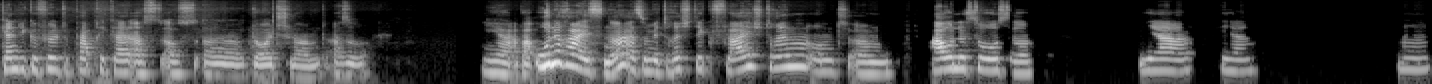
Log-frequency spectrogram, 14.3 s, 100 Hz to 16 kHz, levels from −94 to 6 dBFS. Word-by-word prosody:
kenne 245 0 0
die 245 - -8
gefüllte 240 0 -4
Paprika 220 -2 -4
aus 190 0 -5
aus, 190 0 -5
äh, 170 -3 -6
Deutschland. 155 -2 -6
Also 175 -1 -7 1.1
Ja, 200 -4 -3
aber - - -1
ohne 325 +4 +10
Reis, 235 -7 +6
ne? 185 +1 +3
Also, 235 -2 -2
mit 210 0 -5
richtig 240 +1 -6
Fleisch 255 +6 0
drin 285 +1 -1
und 210 -4 -10
ähm, 190 0 -6 0.3
braune 250 +3 +6
Soße. 230 -6 -4 1.1
Ja, 225 -1 0 0.3
ja. 225 -2 -11 1.4
Mhm. 245 0 -13
225 Hz, 110 wpm, -18 LUFS, 190-245 Hz, 1.4 s, ohne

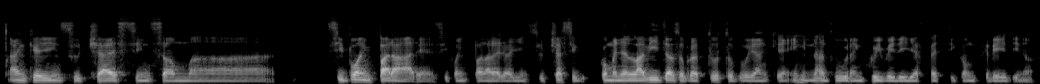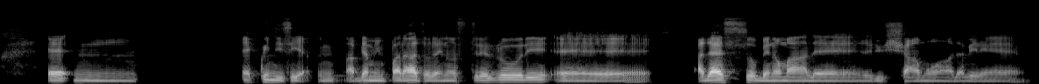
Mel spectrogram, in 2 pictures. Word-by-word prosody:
anche 100 0 0
gli 100 0 +2
insuccessi, 95 0 -1
insomma 80 -1 -6 0.6
si - - -4
può 115 -1 +4
imparare, 100 -3 +1
si - - -15
può 85 - -9
imparare 85 -1 -3
dagli 80 +1 -5
insuccessi, 85 -1 -7
come 95 - 0
nella 95 0 +3
vita, 105 0 +2
soprattutto - - -3
poi 85 -1 -5
anche 85 +1 -7
in 95 -1 -7
natura 90 0 -3
in 90 - -5
cui 85 0 -2
vedi 85 -2 -2
gli 85 - -2
effetti - - -9
concreti, 80 -1 -7
no, - - -13 0.5
ehm, 95 0 +5
uhm 85 -2 -5 1.1
e, - - -2
quindi, 100 -5 +1
sì, - - 0
mhmm, 85 0 -8
abbiamo 95 -1 +1
imparato 90 +1 +5
dai 90 -1 +1
nostri 90 +2 -3
errori, 105 +2 +3
ehm, 85 -1 0 0.5
adesso, 100 0 +8
bene 90 0 +2
o 90 - +3
male, 85 -1 0
riusciamo 80 0 -4
ad - - -6
avere 80 -1 -7
85 Hz, 135 wpm, -28 LUFS, 85-95 Hz, 1.1 s, adesso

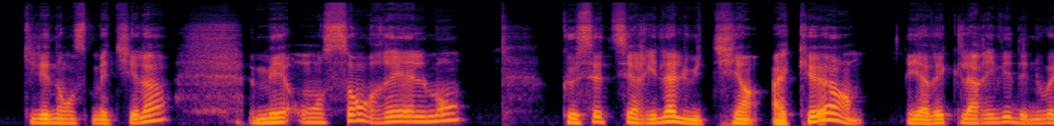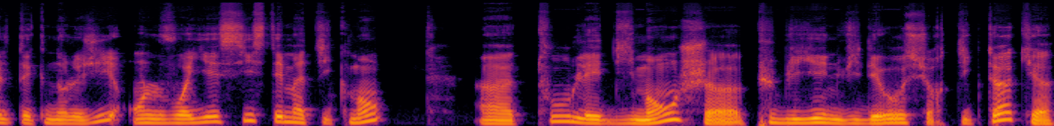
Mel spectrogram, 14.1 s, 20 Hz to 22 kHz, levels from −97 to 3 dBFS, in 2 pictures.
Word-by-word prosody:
qu'il 130 - -3
est - - +7
dans 125 -1 +1
ce 120 - -7
métier 115 +2 0
là. 195 +8 +2 0.5
Mais, 140 +4 +3
on 140 +2 -2
sent 190 +9 0
réellement, 165 - 0 0.6
que 135 - +2
cette 155 +4 -2
série 125 -4 +1
là 165 +4 +6
lui 115 -8 +2
tient 115 +1 +1
à 100 - +5
cœur 160 - +3 0.3
et 120 - +3
avec 125 +3 +1
l'arrivée 130 +4 +1
des 120 - -1
nouvelles 120 +1 -2
technologies, 110 - -3
on 125 - -2
le 125 -1 0
voyait 125 +6 0
systématiquement, 160 - -3 0.6
heu, 105 -2 +1
tous 170 0 -3
les 120 -5 +3
dimanches, 115 - +1
heu, - - +3
publier 125 -1 +1
une 120 -4 +2
vidéo 110 +3 +2
sur 125 - -8
TikTok, 195 - -1
130 Hz, 160 wpm, -23 LUFS, 115-160 Hz, 0.6 s, est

